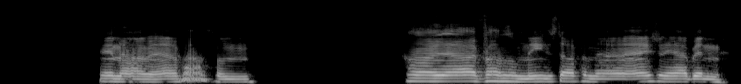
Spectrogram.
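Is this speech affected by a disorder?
Yes: Friedreich's ataxia; wheelchair dependent since age 18.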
